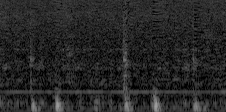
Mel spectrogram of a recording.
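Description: Near silence with about five faint, soft low thumps of a stylus tapping and stroking on a tablet screen during handwriting, over a faint steady hum.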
